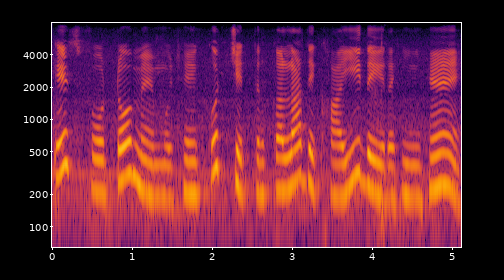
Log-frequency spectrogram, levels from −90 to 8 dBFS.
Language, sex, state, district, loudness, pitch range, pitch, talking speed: Hindi, female, Madhya Pradesh, Katni, -16 LUFS, 195-250 Hz, 220 Hz, 115 wpm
